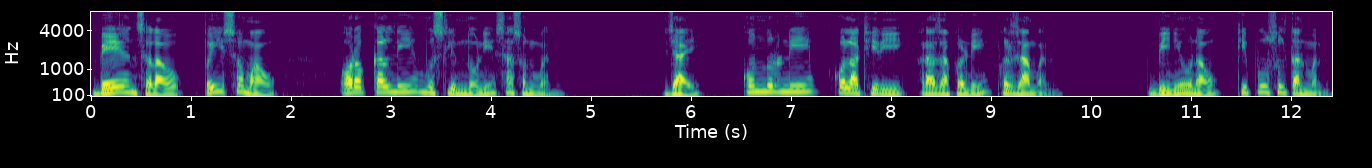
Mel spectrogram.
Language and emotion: Bodo, neutral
